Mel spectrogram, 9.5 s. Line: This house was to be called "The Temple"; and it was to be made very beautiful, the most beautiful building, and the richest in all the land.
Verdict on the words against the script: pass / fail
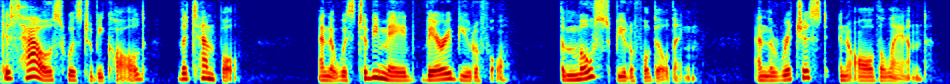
pass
